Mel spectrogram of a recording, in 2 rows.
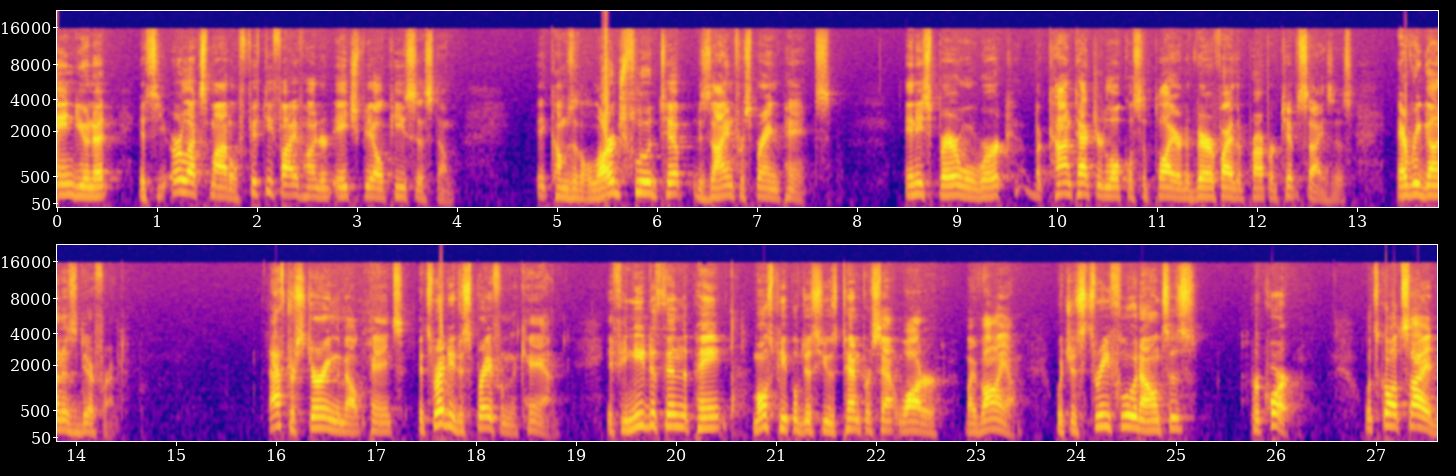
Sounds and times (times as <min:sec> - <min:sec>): Speech: 0:00.0 - 0:04.0, 0:04.8 - 0:07.8, 0:08.5 - 0:14.5, 0:15.9 - 0:26.3, 0:26.9 - 0:27.6.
